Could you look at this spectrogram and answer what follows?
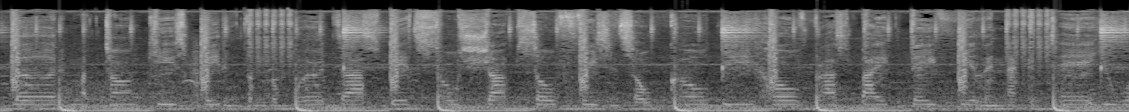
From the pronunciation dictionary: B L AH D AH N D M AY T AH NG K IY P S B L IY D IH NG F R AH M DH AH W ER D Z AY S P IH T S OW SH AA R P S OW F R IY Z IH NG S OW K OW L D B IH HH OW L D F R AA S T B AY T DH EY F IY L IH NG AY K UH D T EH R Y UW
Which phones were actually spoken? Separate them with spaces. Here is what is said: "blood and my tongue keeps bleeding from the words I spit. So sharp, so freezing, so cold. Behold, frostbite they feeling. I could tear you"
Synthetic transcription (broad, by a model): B L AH D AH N M AY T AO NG K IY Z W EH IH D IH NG F R AH M DH AH W ER D Z AY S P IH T S OW SH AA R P S OW F R IY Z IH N S OW K OW L D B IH HH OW L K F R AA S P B AY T DH EY F IY L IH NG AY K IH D T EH L Y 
